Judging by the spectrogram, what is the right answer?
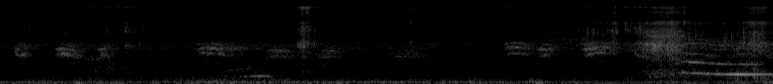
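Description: A young goat bleating: a short faint bleat about two and a half seconds in and a longer one near the end. Crows caw in the background.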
